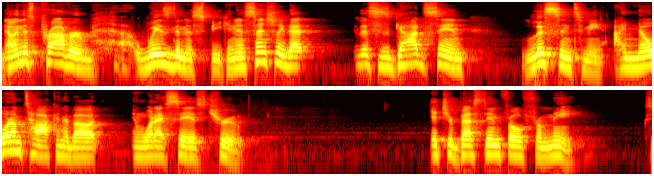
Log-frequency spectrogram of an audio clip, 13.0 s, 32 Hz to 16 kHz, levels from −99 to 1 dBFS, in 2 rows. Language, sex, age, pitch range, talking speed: English, male, 30-49, 125-170 Hz, 170 wpm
